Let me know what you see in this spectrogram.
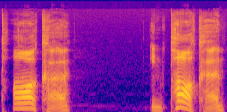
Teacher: the letter R is not pronounced because right after it comes a consonant sound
